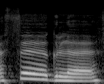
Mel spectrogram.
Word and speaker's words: Fögle: 페글레. – 페글레. – 페글레. 이거 다 한국어에 없는 발음들이거든요. 네. 이거 스웨덴어 이름이 Fögle.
